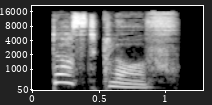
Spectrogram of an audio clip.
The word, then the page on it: dustcloth: British English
